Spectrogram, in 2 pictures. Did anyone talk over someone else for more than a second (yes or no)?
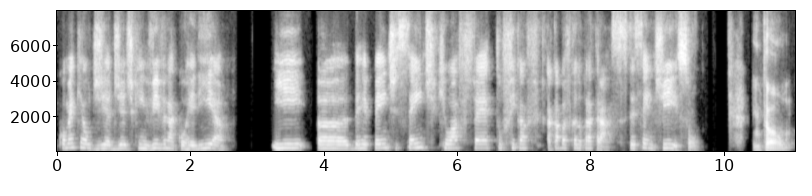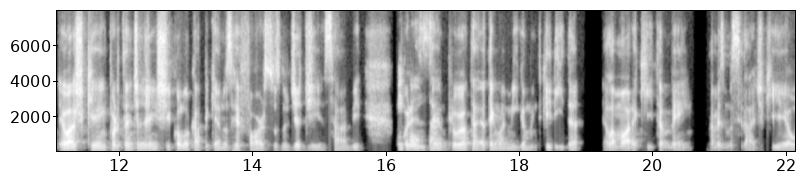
no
